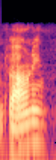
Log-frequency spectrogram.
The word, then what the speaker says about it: drowning: I believe there's only one syllable in drowning. No, there's two. Drowning. Two syllables. And which is the strongest one? Drowning. You tell me. I think it's the first one.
